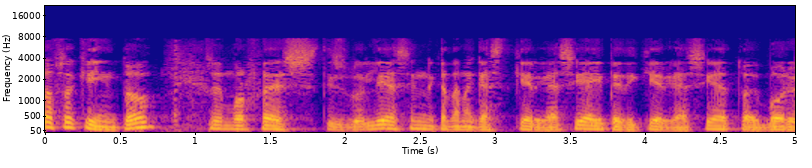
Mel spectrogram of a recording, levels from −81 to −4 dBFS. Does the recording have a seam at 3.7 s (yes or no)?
no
